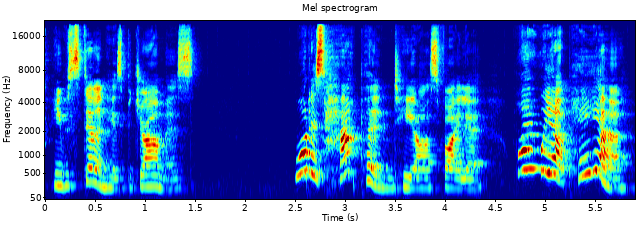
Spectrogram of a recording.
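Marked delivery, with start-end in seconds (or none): 2.5-3.5 put-on higher, louder boy's voice; startled boy. Klaus waking confused beside his sister, higher and alarmed. 4.7-5.8 put-on higher, louder boy's voice; startled boy. Klaus waking confused beside his sister, higher and alarmed.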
